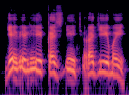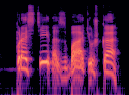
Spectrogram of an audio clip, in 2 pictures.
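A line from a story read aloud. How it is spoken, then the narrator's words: Old man whining. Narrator (Russian): скулил какой-то старичок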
